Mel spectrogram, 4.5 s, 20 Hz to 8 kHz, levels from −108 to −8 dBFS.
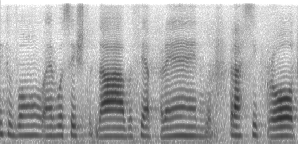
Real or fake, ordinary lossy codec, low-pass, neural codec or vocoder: fake; none; 7.2 kHz; codec, 24 kHz, 0.5 kbps, DualCodec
